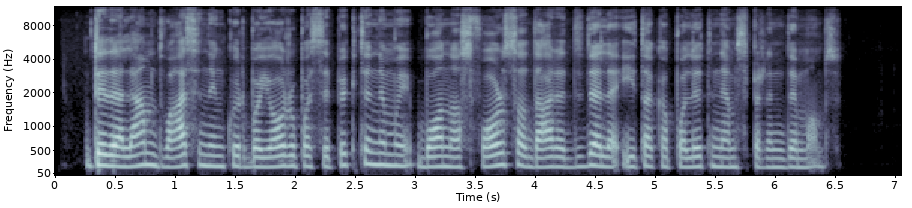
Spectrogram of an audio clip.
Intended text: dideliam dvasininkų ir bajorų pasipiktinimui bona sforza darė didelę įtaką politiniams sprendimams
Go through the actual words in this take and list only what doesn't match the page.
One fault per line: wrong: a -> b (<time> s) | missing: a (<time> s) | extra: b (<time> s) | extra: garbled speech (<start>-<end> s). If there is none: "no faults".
no faults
